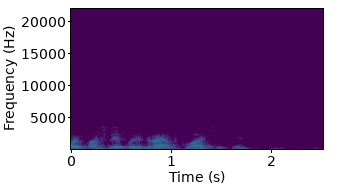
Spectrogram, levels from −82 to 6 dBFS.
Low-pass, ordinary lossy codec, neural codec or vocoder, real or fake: 3.6 kHz; Opus, 16 kbps; none; real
